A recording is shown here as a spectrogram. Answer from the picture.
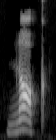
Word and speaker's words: knock: Let's take an example of the word knock. Knock is spelled as K N O C and K. In this word, the letter K is not pronounced, which means that it is there but it is not pronounced.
